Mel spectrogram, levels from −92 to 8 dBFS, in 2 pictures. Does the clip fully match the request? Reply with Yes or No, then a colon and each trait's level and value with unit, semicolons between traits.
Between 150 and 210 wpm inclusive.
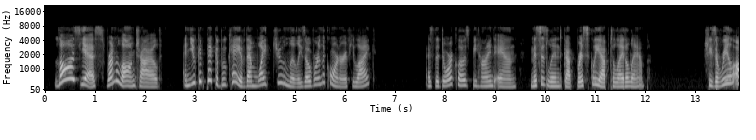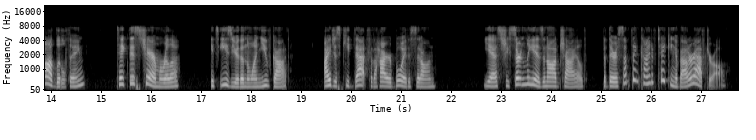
Yes: average, 180 wpm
